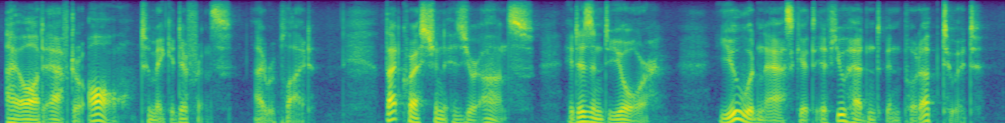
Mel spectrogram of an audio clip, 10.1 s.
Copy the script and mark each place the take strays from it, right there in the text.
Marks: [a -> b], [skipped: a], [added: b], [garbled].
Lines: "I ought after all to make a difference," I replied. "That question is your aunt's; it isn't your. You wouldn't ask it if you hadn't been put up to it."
"I ought after all to make a difference," I replied. "That question is your aunt's; it isn't your. You wouldn't ask it if you hadn't been put up to it."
